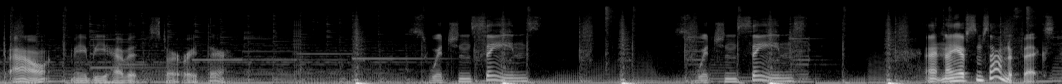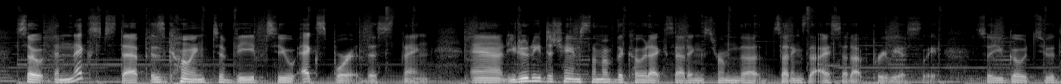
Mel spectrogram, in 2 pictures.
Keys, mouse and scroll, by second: 0.7 click, 2.8 click, 3.4 space, 9.3 space.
